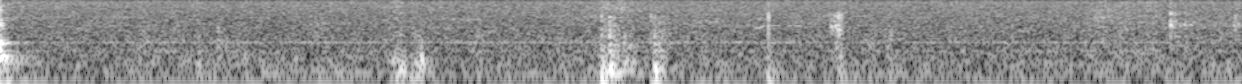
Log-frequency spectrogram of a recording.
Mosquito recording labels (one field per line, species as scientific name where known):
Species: Anopheles gambiae s.s.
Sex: female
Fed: unfed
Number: one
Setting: insect culture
